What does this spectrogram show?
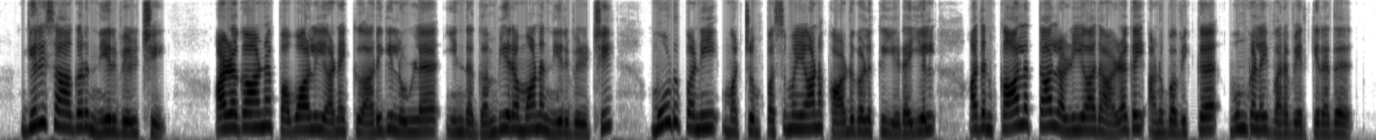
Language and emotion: Tamil, neutral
